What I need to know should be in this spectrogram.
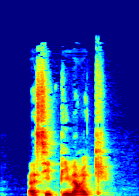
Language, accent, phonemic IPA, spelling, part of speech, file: French, France, /a.sid pi.ma.ʁik/, acide pimarique, noun, LL-Q150 (fra)-acide pimarique.wav
- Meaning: pimaric acid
